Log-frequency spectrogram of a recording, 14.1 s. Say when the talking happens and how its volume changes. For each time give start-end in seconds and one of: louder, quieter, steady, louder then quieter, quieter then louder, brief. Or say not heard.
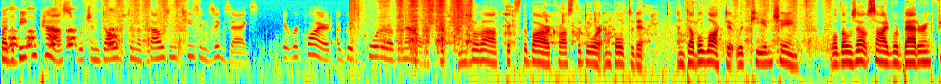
0.0-14.0 louder.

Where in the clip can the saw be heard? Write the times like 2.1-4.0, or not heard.
0.8-3.0, 5.2-7.1, 10.2-12.6.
